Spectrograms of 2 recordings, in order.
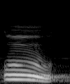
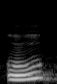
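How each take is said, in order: First: The vowel is held for longer. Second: The vowel is held only briefly. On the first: "बड़ा ऊ में ज़्यादा time लगेगा" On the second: "छोटा ऊ में कम टाइम लगेगा"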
